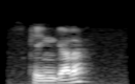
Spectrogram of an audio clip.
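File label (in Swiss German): "kinggala", Alsatian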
